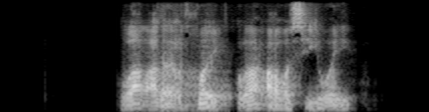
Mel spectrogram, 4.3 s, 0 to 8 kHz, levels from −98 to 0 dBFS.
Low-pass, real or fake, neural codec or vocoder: 7.2 kHz; fake; codec, 16 kHz in and 24 kHz out, 0.6 kbps, FireRedTTS-2 codec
